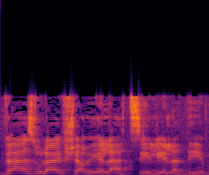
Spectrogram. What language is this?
Hebrew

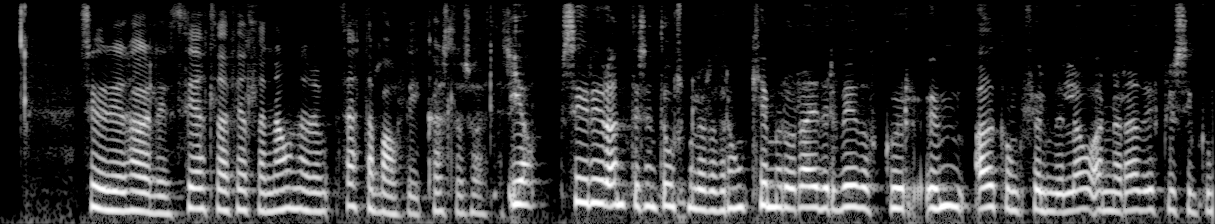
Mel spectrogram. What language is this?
Icelandic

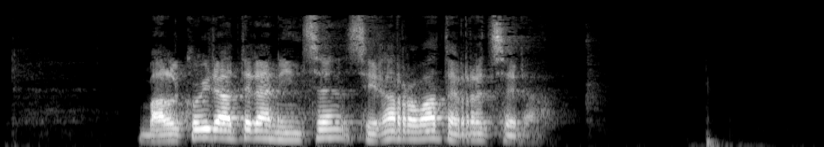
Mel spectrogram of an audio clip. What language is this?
Basque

